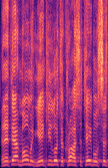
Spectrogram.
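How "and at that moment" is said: normal talking voice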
